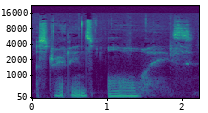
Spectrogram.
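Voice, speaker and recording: Slow whispering New Zealand man. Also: mid-range voice, monotone, creaky. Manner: soft slow whisper with frequent ums. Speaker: ASMR whisperer. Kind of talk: ASMR whispering.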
